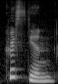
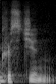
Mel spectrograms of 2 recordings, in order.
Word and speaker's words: Kristian: And, yeah, it's spelled very weird. K-R-I-S-T-I-A-N. – Christian. – Christian, yeah. She's played Hope Brady on Days of Our Lives from 1983 to now.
